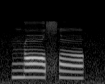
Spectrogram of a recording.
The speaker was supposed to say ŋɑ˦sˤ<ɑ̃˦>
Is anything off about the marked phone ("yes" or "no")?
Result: no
